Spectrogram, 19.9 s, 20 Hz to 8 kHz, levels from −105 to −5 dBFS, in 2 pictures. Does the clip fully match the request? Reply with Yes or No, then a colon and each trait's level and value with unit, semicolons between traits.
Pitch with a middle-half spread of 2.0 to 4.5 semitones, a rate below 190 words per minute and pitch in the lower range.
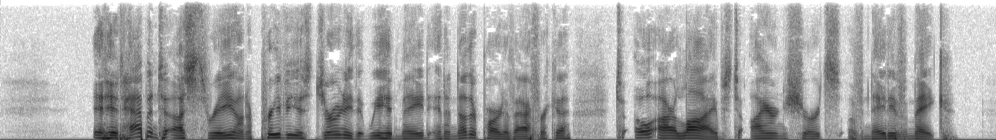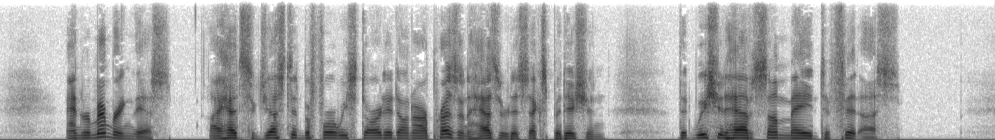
No: average, 2.8 semitones; average, 155 wpm; medium, 145 Hz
